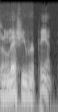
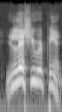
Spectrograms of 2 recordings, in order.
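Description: First: Said in the usual way. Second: Higher and louder second time, driving it home; emphatic loud repeat. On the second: Acted. Preacher warning listeners to repent, raised higher and louder. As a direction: hammer the warning up high.

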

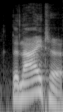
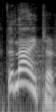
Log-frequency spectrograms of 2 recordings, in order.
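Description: First: Said in the usual way. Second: Raised pitch for Fortunato, the nitre. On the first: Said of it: "I said". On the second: A narrator's reading. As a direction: lift the voice for the jester, coughing man's reply. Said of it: "he said".

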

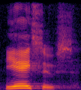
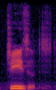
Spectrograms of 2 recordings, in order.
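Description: First: Jesus said as "ay-soos", Greek style; Greek pronunciation. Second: Said in the usual way. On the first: Shown as a demonstration. Preacher sounding out the Greek name for the congregation, careful. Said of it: "I can't even read it here". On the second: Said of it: "This said Jesus".

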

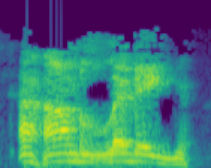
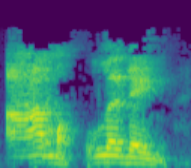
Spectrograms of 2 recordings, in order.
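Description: First: Loud, slow, high victory cry; triumphant shout. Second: Loud gleeful repeat, a bit quicker; same cry, a little less high; triumphant shout. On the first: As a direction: savour it, loud and drawn out. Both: Retold or imitated. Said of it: "And she's".

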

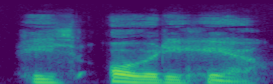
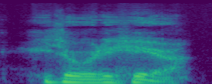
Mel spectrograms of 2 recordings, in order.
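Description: First: "already" picked out in disbelief; baffled echo. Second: Soft, halting confession; hushed admission. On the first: Joseph repeating Mary's news, baffled, leaning on "already". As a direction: echo "he's already here" as a puzzled query. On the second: Mary confessing to Joseph, hushed and reluctant. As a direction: let it out softly, almost under the breath. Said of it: "she whispered". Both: A narrator's reading.

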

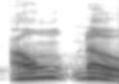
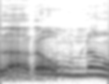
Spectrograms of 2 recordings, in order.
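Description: First: "I don't know" run together as one word, the d dropped; Oklahoma one-word slur. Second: Said in the usual way. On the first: Shown as a demonstration. Crying boy answers dad, "I don't know" slurred into one Oklahoma word. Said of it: "one word". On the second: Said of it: "Well, actually, I said".

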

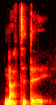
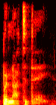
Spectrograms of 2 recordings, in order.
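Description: First: Breathy unvoiced whisper. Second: Said in the usual way. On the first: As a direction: breathe it like a haunting voice. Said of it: "that insidious whisper". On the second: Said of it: "film noir inspired intro".

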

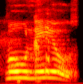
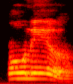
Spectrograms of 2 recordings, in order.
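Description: First: Small stressed, pitch a little raised; Small Neil said as a pointed correction; correcting to small Neil. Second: Small Neil muttered much softer; small Neil trailing off quietly; softer repeat. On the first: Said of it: "correcting little Nick". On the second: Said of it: "repeated correction". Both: Real, not acted.

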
